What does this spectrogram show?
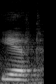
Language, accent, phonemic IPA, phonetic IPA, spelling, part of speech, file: Armenian, Eastern Armenian, /jeɾtʰ/, [jeɾtʰ], երթ, noun, Hy-երթ.ogg
- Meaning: 1. moving, walking, driving in some direction 2. procession, train; march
